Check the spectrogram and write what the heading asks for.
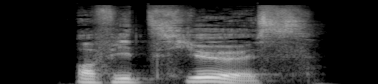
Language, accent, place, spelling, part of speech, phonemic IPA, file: German, Germany, Berlin, offiziös, adjective, /ɔfiˈt͡si̯øːs/, De-offiziös.ogg
- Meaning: officious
